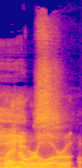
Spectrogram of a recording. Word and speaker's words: binaural: Binaural? Am I saying it right? – Yeah, binaural.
